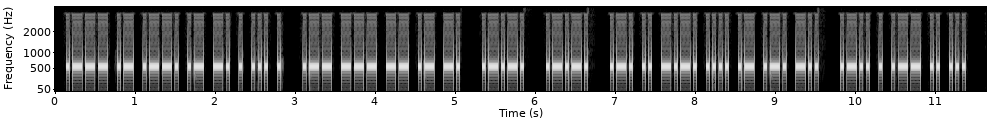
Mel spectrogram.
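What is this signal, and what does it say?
Morse code, heard as a keyed tone, about 30 wpm, 550 Hz. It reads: JAPANESE WOMAN <AR> <AR> RICHARD LEWIS
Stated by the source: Morse news headlines sent at 30 wpm.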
